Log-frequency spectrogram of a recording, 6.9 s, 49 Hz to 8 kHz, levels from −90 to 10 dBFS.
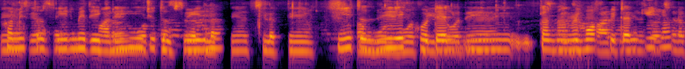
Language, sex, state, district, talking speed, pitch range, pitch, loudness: Hindi, female, Uttar Pradesh, Jyotiba Phule Nagar, 155 wpm, 195-230 Hz, 210 Hz, -16 LUFS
